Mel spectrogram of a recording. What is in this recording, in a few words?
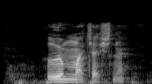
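"лыммачасьны", Komi, male; kpv audio dict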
